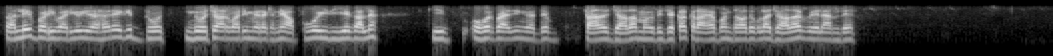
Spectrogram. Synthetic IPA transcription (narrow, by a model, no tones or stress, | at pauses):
pɛːleːibəɽiːβaːɾiːɦoːiːd̪əːsɾeːkɪd̪o | d̪oːt͡ʃaːɾbaːɾiːmeːɾeːkənːeːapɦoːiːd̪iːeːɡəl | kɪoːʋəɾpɾaːzɪ̃ŋkəɾd̪eː | pɛːd̪ad͡ʒjaːd̪aːməŋɡd̪eːd͡ʒekːaːkəɾaːjaːbəɳt̪aːoːd̪eːkoːlaːd͡ʒjaːd̪aːɾʊpeːlɛ̃ːnd̪eː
